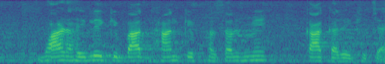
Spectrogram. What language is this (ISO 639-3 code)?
bho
